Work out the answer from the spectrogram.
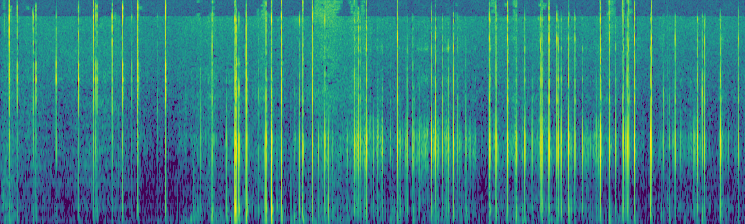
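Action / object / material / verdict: tap / hard plastic heart-shaped compact / plastic / none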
